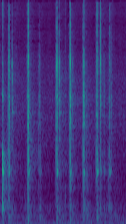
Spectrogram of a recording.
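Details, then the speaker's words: PT Cruiser engine at TDC with the front cover off, timing belt extremely loose and stretched almost a tooth off: turning the crank by hand gives sharp, uneven plastic ticks as the slack belt slaps the cover and its teeth ride off the sprockets. "every time the crank rotates you could hear it hit the plastic in the bottom here and then whenever it rotates you could hear the teeth head off of here and the belt head off of here"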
